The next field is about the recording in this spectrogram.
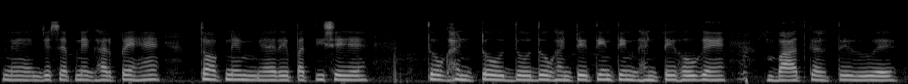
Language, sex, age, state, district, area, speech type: Hindi, female, 30-45, Uttar Pradesh, Hardoi, rural, spontaneous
